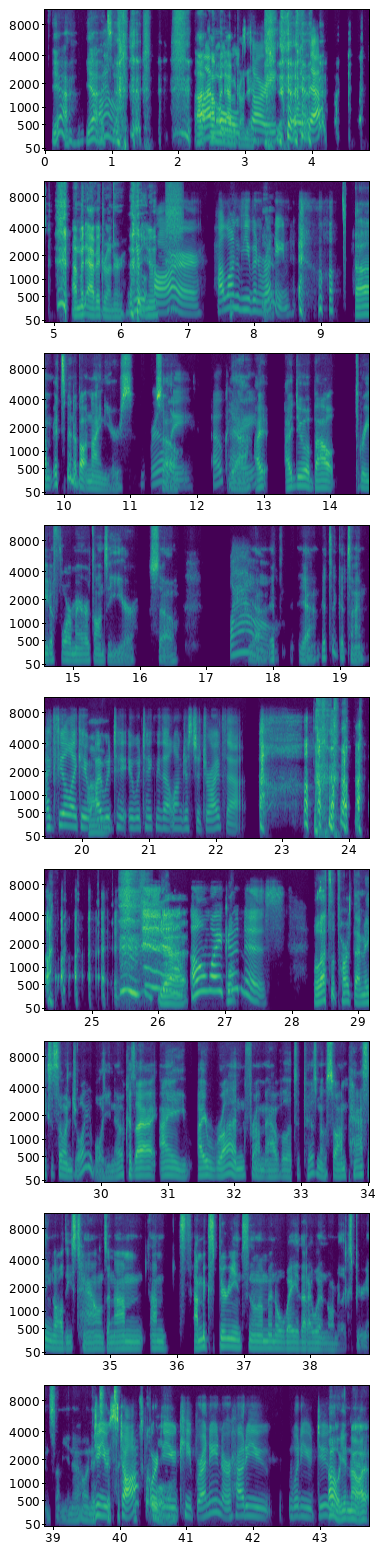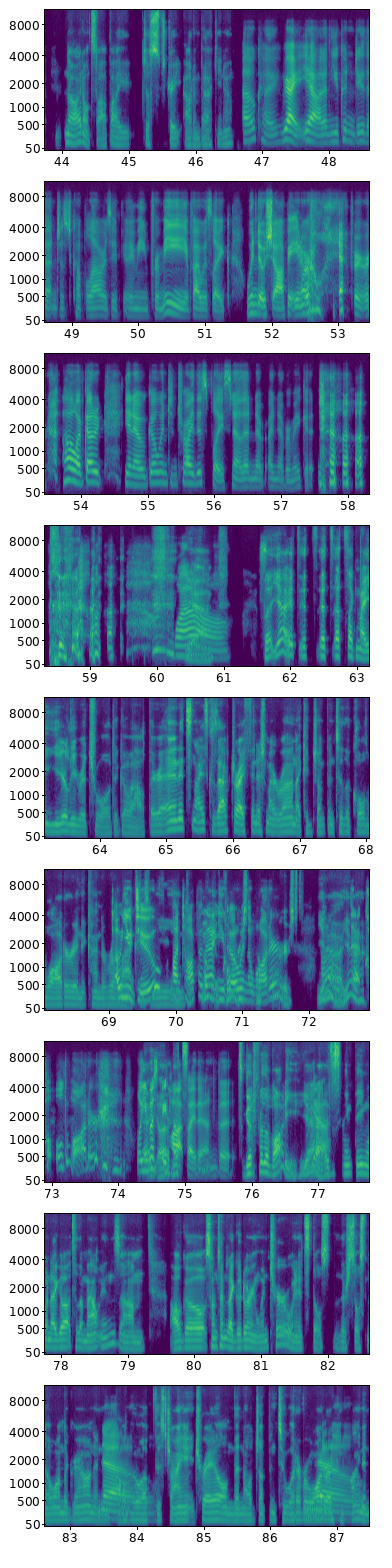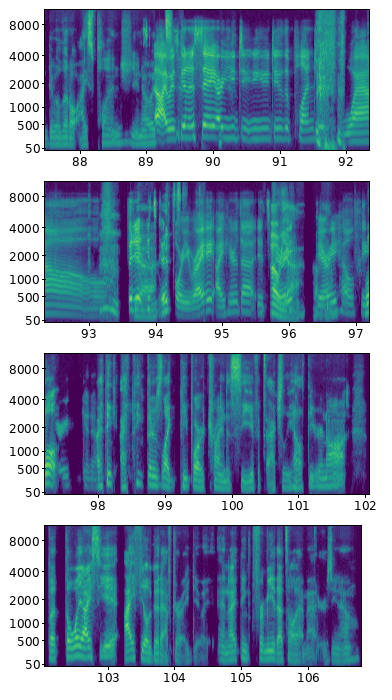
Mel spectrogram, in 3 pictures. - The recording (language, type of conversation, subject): English, unstructured, Do you prefer mountains, beaches, or forests, and why?
- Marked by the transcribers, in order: laughing while speaking: "no"; laugh; chuckle; other background noise; laugh; laugh; tapping; laughing while speaking: "know, or whatever"; laugh; laugh; surprised: "Oh, you do?"; chuckle; drawn out: "No"; chuckle; drawn out: "Wow"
